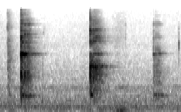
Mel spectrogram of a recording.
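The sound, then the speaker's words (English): Glasses clink together in a toast, three bright, ringing taps spaced unevenly over a couple of seconds, each one short with a high, glassy shimmer and no voices. “Alright, let's cheers.”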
